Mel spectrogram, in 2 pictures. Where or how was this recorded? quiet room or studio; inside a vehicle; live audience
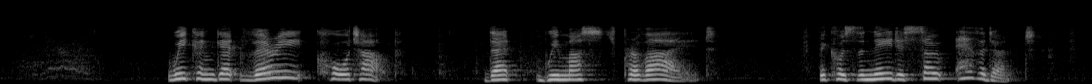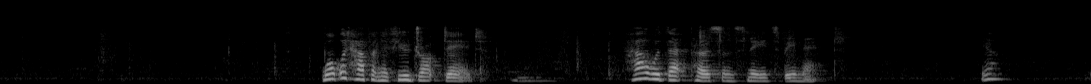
live audience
